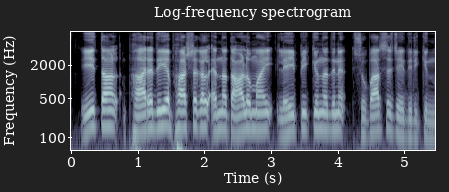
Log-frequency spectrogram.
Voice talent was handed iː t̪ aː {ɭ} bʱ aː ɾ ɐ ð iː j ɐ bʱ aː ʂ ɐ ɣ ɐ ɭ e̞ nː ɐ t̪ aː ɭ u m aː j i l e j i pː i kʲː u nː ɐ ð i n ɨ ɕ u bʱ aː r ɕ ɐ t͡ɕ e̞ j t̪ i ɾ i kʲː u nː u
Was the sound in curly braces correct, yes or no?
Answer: yes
